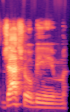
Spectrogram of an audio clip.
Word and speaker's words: Jashobeam: So I jokingly said, well, So just imagine me sitting there with two laser guns going pew pew pew as Jashobeam.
